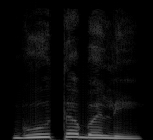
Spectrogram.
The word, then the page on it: ಭೂತಬಲಿ: bhūta bali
